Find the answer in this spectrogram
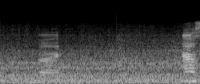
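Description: Steady engine and road noise heard inside an RV's cab while driving, with a low hum underneath.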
